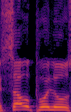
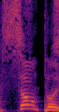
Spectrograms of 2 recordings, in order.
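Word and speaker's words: São Paulo: Et donc, en portugais, on dit bien Sao et non pas San Polo.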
